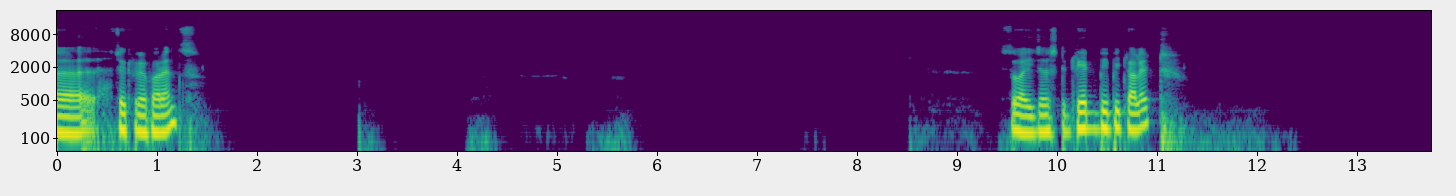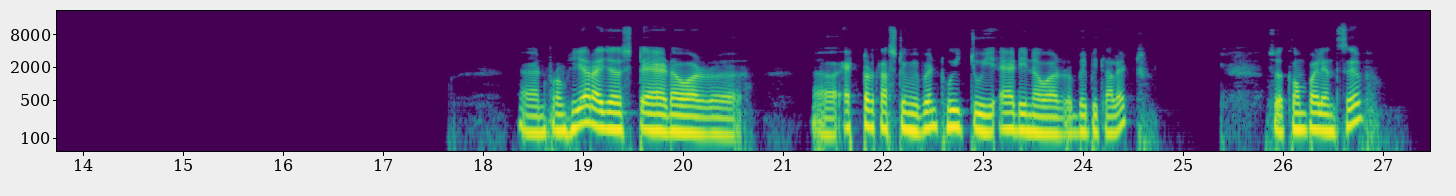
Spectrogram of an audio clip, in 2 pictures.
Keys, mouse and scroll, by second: 1.2 right click, 2.2 Delete, 8.3-10.5 scroll up 1, 10.5-11.1 scroll up 1, 19.3-21.5 typing, 21.6 Return.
